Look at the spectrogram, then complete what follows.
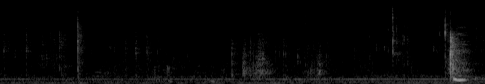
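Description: Small dogs crunching and chewing hard cheese treats that look like little crackers, with many small crisp clicks. A brief louder sound that falls in pitch comes near the end.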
